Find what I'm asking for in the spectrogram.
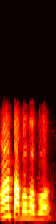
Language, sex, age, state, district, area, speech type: Assamese, female, 18-30, Assam, Golaghat, urban, conversation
